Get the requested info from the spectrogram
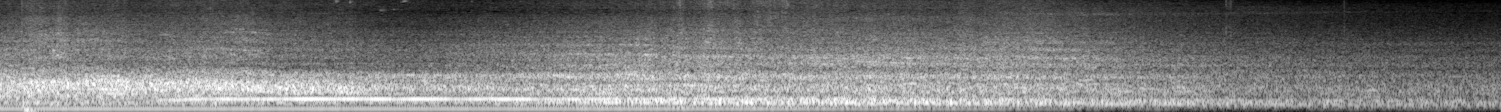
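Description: Intermodal container freight train running through on the near track, its wagons rumbling past with a held tone for a few seconds. The noise then fades steadily over the last few seconds as the train draws away.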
